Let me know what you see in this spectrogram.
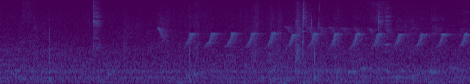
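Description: A bird calling: an even series of short, high chirps, about three a second, starting near the middle.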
